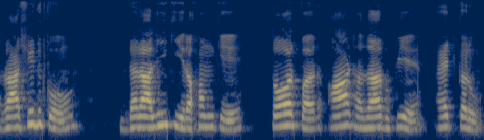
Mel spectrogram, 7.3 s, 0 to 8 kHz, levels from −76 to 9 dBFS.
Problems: none marked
